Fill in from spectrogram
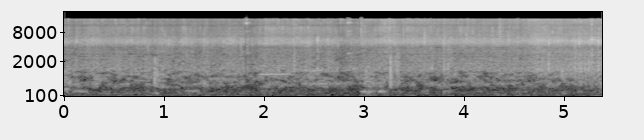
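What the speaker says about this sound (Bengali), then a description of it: "পেঁয়াজের সাথে আলু আর কড়াইটাকে ভালো করে নাড়িয়ে চাড়িয়ে ভেজে নেব।" Onions and cut potatoes fry in oil in a pan while being stirred, a steady bright sizzle and crackle that holds through the whole stretch at moderate loudness, with no talking.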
